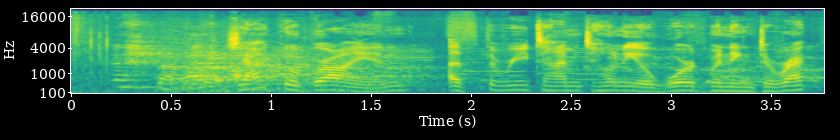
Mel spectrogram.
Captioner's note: laughing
